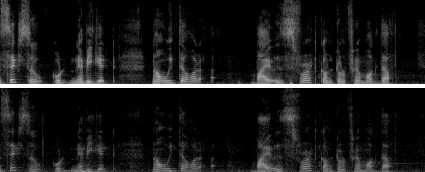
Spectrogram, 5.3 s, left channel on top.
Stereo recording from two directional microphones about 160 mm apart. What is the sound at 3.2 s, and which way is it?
Speech, 20° left (ahead or behind).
